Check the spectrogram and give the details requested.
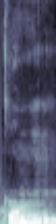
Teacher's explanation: huruf ku di siku tenggorokan, lidahnya diturunkan. Rongga udara terbuka sehingga ada hembuskan udara.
